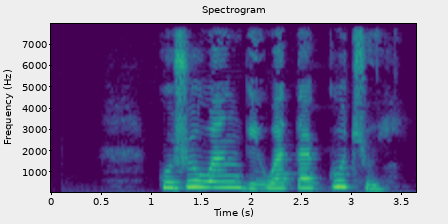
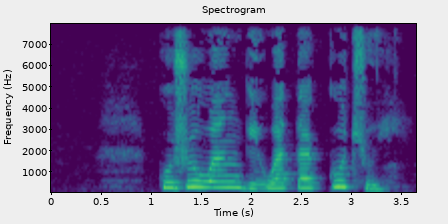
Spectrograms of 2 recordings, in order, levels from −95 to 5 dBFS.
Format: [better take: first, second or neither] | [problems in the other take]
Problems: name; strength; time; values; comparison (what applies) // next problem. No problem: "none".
second | noise reduction (neural separator model SepFormer DNS4)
